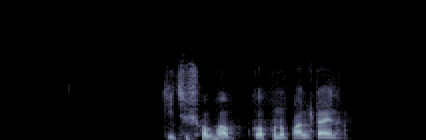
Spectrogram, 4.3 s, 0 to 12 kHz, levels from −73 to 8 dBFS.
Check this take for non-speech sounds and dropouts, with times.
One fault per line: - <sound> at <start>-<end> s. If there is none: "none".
none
